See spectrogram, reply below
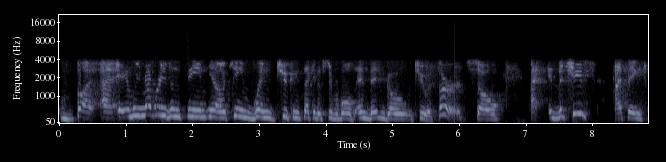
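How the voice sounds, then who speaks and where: Guy calling in as football analyst, thin phone sound, slightly high voice, chatty long explanations. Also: animated, normal speed, narrow, tinny audio. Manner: conversational, long explanatory answers peppered with "you know" and "right?". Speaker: guest football analyst on a sports radio show. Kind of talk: off-the-cuff sports analysis. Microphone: phone or remote call-in line.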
